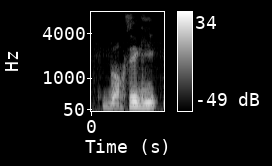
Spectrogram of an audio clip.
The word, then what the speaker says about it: Borzage: Et un cinéaste du muet, donc j'ai dit deux mots tout à l'heure, qui s'appelle Frank Borzage, Borzegui dans la vraie prononciation,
